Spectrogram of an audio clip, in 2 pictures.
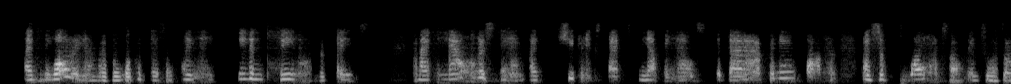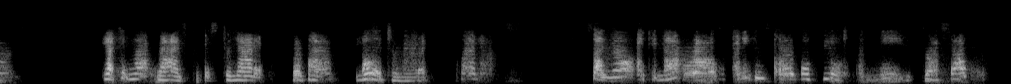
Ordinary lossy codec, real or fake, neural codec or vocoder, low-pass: Opus, 16 kbps; fake; codec, 44.1 kHz, 0.9 kbps, DAC; 7.2 kHz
